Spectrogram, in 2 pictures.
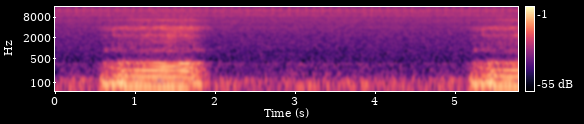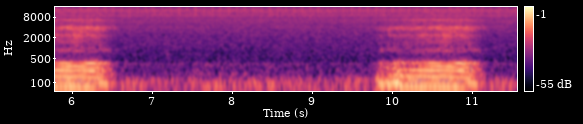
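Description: Three loud, low, rattling snores about every 4.5 seconds, roughly 13 breaths a minute, with quiet exhalations between: snoring during sleep.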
